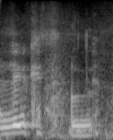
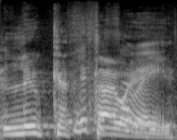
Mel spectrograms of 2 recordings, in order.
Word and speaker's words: Leucothoe: Right, well, there's different ways of pronouncing this. So I know Adam came in and said, what does he call it? He calls it Leucothoe. I think it's Leucothoe, but I quite like Leucothoe. I quite like saying that. Do you know what? I don't care. Many plants have got several different pronunciations.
